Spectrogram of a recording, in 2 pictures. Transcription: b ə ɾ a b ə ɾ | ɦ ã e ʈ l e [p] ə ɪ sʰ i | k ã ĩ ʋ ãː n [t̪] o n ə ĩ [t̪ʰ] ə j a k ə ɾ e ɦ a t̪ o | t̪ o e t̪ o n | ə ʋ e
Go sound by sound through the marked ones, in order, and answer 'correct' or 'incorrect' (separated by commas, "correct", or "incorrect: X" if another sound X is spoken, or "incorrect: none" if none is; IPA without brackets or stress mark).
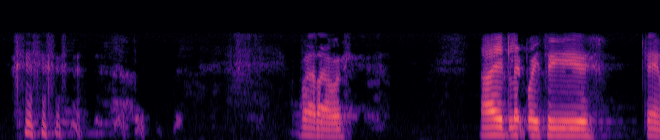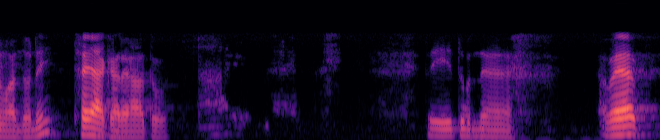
correct, incorrect: d̪, correct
